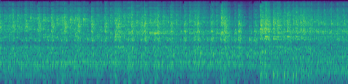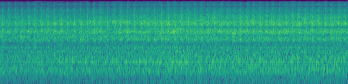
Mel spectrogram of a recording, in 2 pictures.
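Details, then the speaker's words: RedMax zero-turn mower with Kawasaki engine, after compression checks, vacuum-leak hunting, new intake gaskets and a carburetor tune that cured surging and backfiring: after a rough patch it settles into a smooth, steady run with no surging. "Wow, that runs so much better. Wow."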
